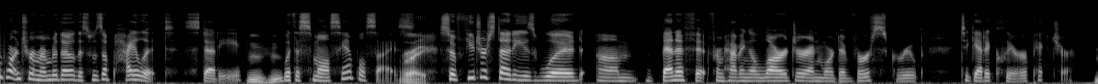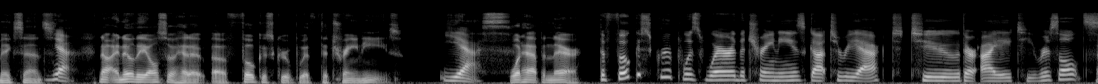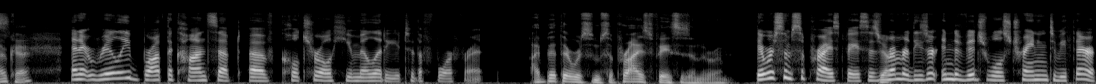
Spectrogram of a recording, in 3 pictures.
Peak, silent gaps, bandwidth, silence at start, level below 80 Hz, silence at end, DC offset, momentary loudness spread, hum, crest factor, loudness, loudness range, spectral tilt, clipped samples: -4 dBFS; none; 12 kHz; 0 s; -46 dBFS; 0 s; under 0.1%; 13 LU; none; 20 dB; -23 LUFS; 5 LU; -5 dB/octave; under 0.1%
